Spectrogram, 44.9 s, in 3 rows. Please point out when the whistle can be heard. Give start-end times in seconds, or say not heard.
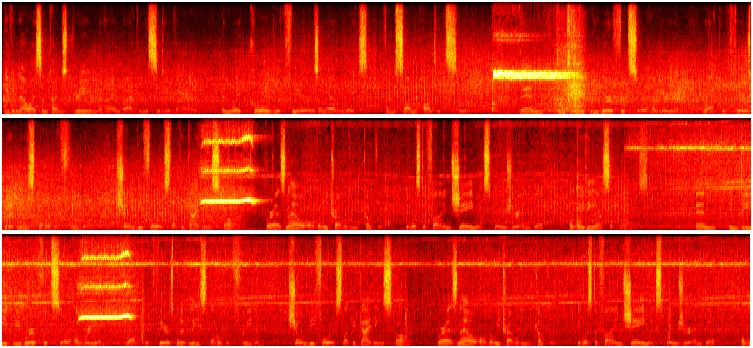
9.8-11.7, 18.9-20.1, 31.4-32.6.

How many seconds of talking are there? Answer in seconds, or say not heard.
43 s.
